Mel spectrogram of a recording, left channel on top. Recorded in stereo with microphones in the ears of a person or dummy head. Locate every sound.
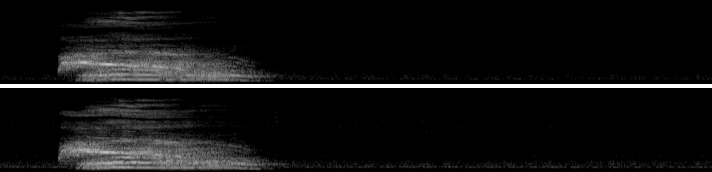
0.6 s a scream: 75° left (ahead or behind), 1.8 m; by 2.6 s 60° left (ahead or behind), 2.5 m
